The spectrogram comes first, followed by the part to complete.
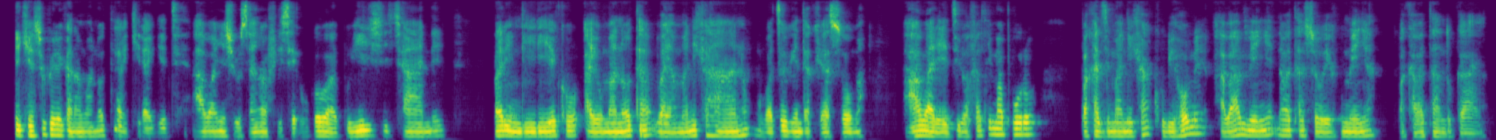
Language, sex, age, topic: Rundi, male, 18-24, education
